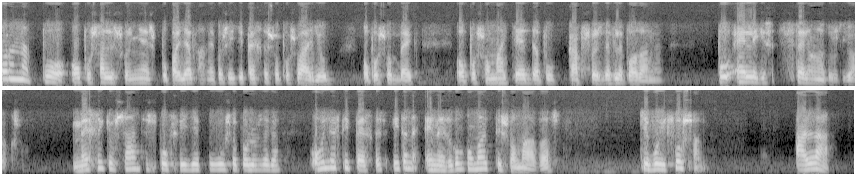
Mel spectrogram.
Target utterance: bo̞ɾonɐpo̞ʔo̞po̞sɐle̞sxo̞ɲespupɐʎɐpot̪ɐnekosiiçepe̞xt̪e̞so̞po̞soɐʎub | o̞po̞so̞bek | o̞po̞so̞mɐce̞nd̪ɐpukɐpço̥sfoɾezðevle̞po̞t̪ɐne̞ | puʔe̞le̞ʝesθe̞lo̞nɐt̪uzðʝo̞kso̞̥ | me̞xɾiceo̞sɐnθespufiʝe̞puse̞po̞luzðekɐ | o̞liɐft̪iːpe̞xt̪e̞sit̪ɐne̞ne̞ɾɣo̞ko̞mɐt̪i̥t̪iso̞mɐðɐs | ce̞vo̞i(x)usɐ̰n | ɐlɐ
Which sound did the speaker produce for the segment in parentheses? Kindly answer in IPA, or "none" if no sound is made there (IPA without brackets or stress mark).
θ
